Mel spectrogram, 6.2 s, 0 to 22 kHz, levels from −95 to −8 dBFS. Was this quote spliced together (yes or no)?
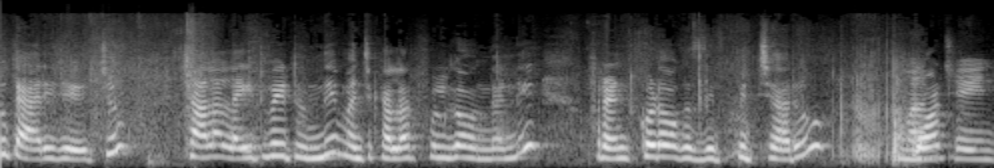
no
